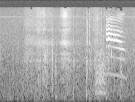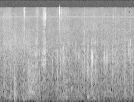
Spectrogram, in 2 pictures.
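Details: Kitten indoors giving one thin, high-pitched mew that slides downward over half a second, amid faint background hiss and a single sharp click.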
